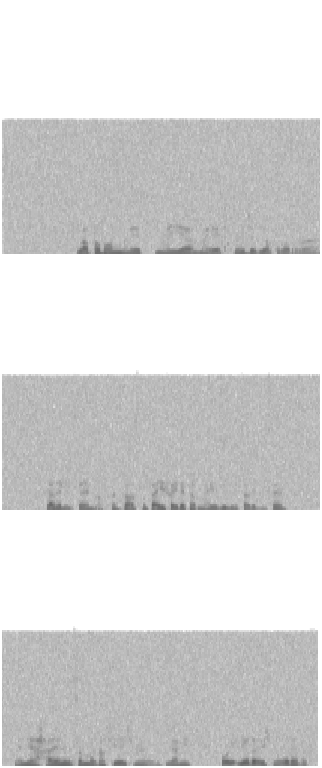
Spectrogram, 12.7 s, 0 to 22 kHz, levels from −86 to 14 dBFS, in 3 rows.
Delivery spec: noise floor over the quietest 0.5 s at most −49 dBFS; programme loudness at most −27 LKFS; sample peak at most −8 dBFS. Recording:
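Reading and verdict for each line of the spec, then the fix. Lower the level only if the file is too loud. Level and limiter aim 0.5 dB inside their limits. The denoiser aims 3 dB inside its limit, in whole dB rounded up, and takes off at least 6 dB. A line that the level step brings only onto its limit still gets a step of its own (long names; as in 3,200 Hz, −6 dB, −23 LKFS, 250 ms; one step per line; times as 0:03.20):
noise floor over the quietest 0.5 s −44 dBFS: out of spec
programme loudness −35.5 LKFS: in spec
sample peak −17.5 dBFS: in spec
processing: broadband denoise 8 dB, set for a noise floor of −44 dBFS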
